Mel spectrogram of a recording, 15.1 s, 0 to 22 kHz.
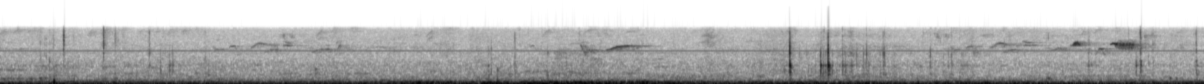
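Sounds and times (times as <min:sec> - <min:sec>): low rumble on microphone: 0:00.0 - 0:15.0
faint bird chirps: 0:01.1 - 0:05.9, 0:06.5 - 0:09.1, 0:11.2 - 0:14.9.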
